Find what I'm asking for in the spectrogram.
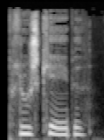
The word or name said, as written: pluskæbet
